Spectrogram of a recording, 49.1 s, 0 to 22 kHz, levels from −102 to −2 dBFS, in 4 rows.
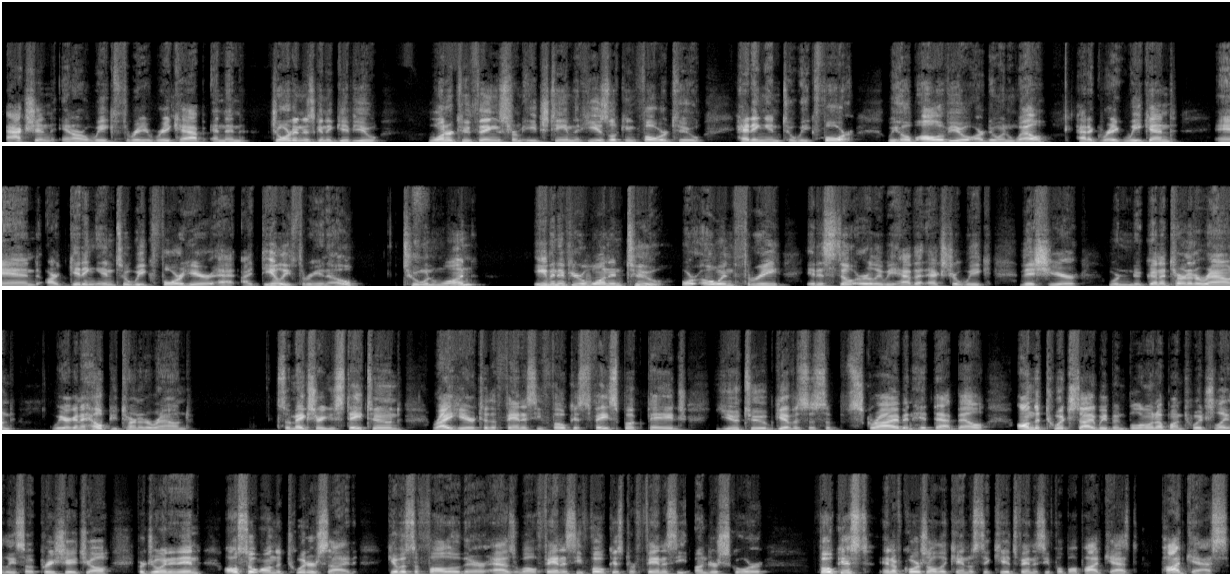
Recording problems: thin; very slightly; fading below 550 Hz

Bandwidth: 15.5 kHz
